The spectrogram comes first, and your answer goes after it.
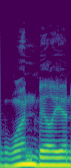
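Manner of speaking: loud, slow, flat-faced number; deadpan answer. Retold or imitated. Rogen's character answering his wife, mock deadpan. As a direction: drop the figure like it's nothing.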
